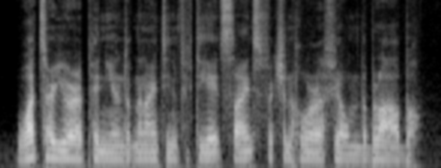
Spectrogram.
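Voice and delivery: grave, dead-serious tone. A character leans forward closely and asks a question in a very serious tone. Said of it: "in a very serious tone".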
